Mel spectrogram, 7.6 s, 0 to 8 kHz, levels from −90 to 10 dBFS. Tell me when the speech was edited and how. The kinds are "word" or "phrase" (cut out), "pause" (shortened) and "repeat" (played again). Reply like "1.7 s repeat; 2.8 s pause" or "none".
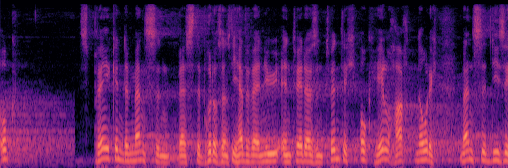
1.1 s pause; 3.4 s word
